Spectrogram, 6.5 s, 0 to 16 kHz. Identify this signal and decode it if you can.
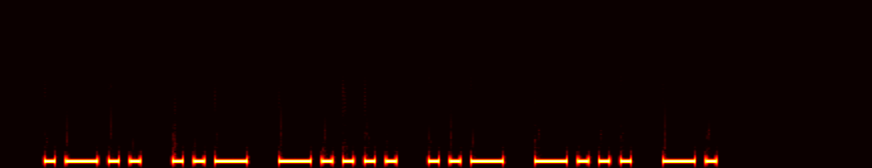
Morse code, heard as a keyed tone, about 15 wpm, 700 Hz. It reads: LU6UBN
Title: DXCC-100 Call Signs - 6 Characters - 15wpm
